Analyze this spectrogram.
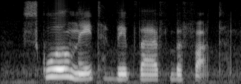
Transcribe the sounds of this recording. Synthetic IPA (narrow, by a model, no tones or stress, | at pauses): skuəlˠnɛtvɛpværfbəfɐ̰t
